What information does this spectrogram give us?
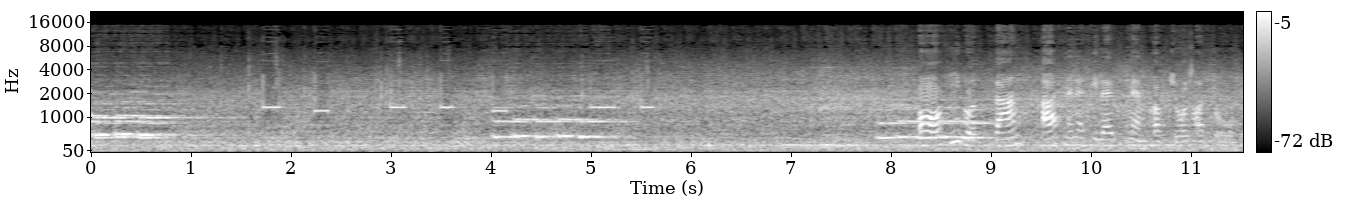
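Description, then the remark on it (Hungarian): A run of short telephone keypad tones beeps in quick succession over a steady background hum, followed by a few seconds of muffled voices. “És kinek telefonálunk?”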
